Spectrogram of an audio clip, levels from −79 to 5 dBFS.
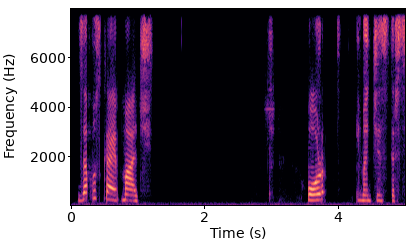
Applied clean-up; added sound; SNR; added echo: neural diffusion model UNIVERSE++.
